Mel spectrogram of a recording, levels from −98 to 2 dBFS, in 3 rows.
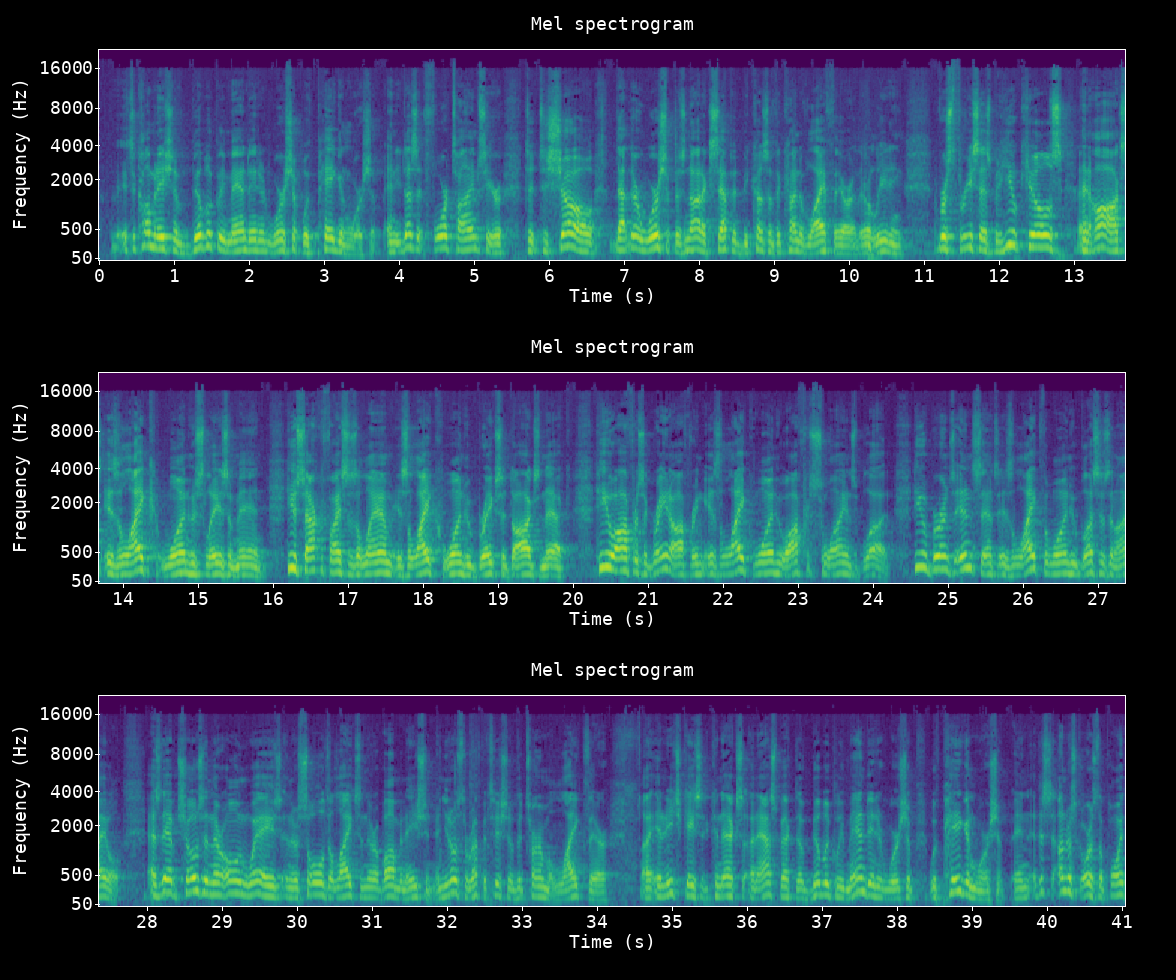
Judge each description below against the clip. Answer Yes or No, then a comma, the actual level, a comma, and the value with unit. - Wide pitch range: No, average, 4.5 semitones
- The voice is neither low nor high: Yes, medium, 155 Hz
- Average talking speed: Yes, average, 195 wpm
